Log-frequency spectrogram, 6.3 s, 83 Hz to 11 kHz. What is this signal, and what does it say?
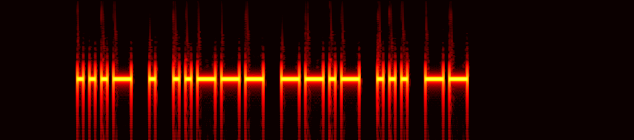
Morse code, heard as a keyed tone, about 20 wpm, 700 Hz. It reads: VE2QSM
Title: DXCC-100 Call Signs - 6 Characters - Repeated 2x - 20wpm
